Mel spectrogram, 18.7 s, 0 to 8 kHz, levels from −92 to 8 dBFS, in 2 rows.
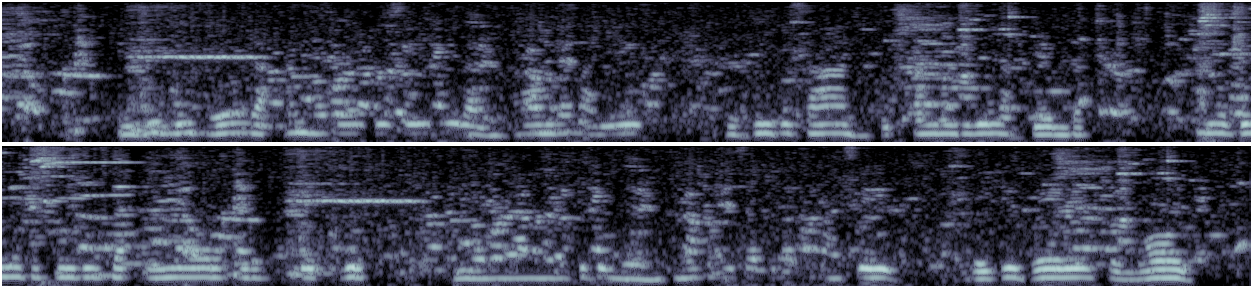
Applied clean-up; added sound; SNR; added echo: classical method Wiener filter.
